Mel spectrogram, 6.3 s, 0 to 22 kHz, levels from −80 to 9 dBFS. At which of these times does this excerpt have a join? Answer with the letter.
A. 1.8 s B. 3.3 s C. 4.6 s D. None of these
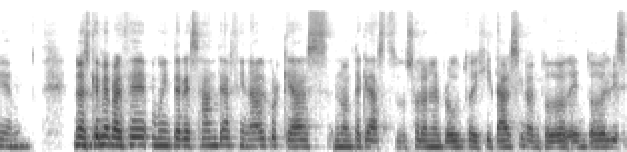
B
